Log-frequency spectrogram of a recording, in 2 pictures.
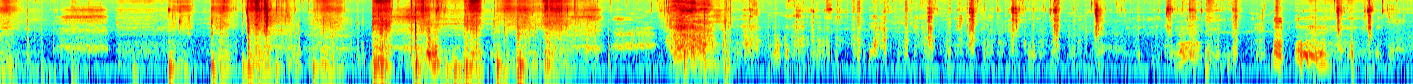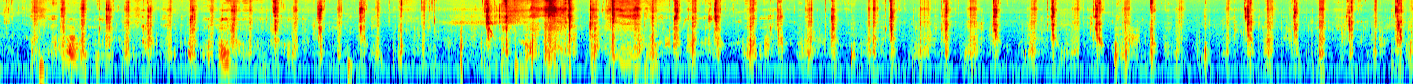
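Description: A person eating rice and fish-head curry by hand: wet chewing and lip-smacking, with many quick mouth clicks that come thicker toward the end.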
